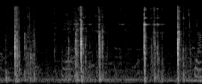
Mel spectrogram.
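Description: Loose fired-clay bricks knocking and clinking against each other as they are lifted off a heap by hand: about half a dozen sharp, irregular clacks.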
